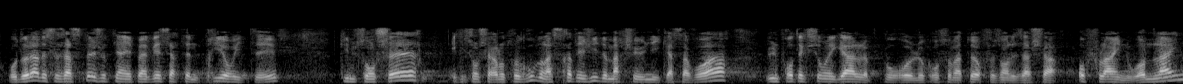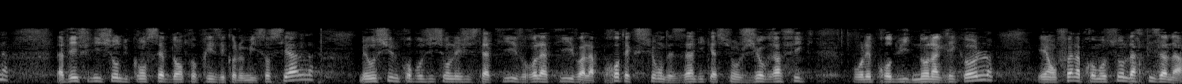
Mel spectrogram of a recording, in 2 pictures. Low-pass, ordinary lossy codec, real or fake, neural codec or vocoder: 5.4 kHz; none; fake; vocoder, 44.1 kHz, 128 mel bands every 512 samples, BigVGAN v2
